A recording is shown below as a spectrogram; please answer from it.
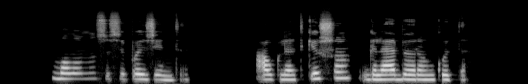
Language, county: Lithuanian, Vilnius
